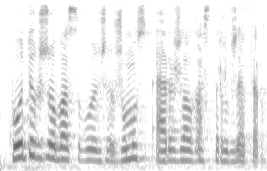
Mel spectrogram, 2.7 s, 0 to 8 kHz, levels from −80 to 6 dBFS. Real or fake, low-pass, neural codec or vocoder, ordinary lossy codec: real; 7.2 kHz; none; none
